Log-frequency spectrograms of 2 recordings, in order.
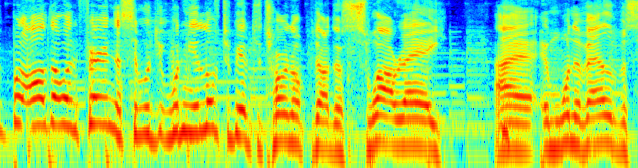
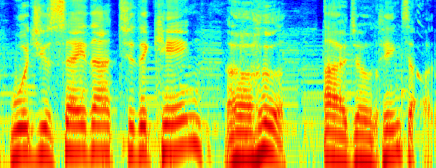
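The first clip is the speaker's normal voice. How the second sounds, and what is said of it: Poor imitation of another person's voice. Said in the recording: “That was the worst Elvis impression ever, wasn't it?”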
